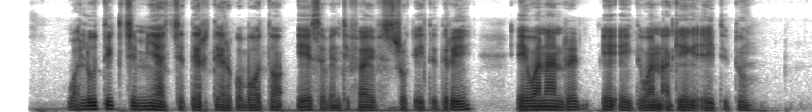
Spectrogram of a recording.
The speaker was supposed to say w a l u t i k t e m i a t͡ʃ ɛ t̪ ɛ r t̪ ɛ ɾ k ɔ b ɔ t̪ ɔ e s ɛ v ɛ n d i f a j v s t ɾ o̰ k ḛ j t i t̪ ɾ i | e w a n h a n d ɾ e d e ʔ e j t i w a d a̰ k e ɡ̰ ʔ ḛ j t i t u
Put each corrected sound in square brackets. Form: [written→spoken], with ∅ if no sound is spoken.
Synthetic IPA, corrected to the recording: w a l u t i k [t→t͡ʃ] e m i a t͡ʃ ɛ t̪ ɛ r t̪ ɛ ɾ k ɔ b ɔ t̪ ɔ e s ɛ v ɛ n [d→t] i f a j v s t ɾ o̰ k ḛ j t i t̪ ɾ i | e w a n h a n d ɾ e d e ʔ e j t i w a [d→n] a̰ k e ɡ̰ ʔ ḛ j t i t u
